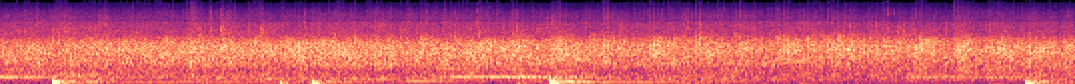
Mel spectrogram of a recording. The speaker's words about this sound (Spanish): Honra al Señor con un aplauso así.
